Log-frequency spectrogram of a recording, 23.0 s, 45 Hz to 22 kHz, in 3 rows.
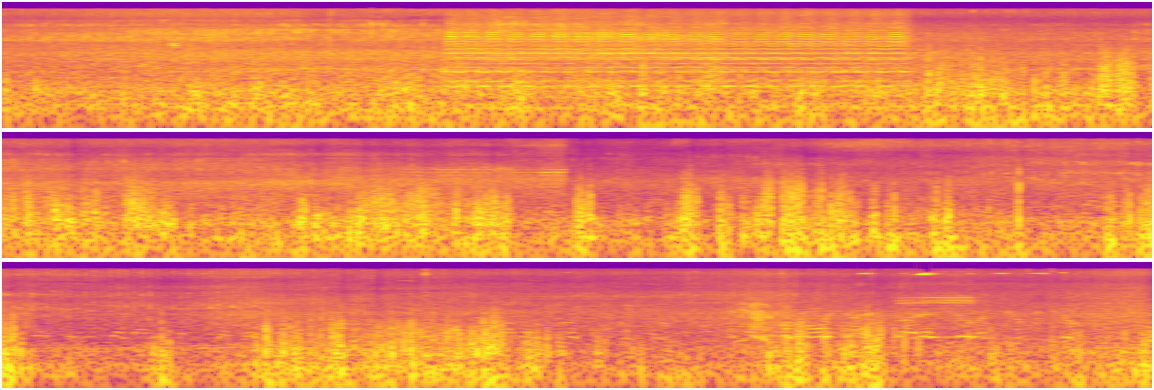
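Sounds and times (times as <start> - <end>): traffic and road noise: 0.0 - 23.0.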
